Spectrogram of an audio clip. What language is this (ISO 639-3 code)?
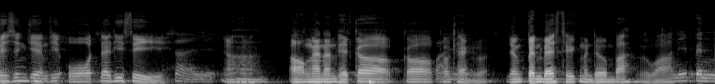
tha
